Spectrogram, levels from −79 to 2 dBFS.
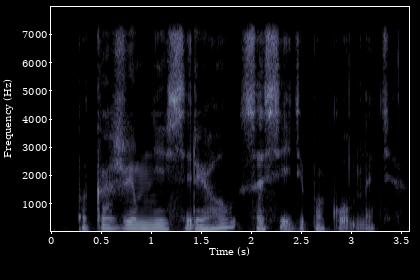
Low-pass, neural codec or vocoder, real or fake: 7.2 kHz; codec, 16 kHz, 2 kbps, X-Codec, HuBERT features, trained on LibriSpeech; fake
